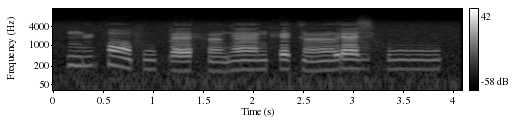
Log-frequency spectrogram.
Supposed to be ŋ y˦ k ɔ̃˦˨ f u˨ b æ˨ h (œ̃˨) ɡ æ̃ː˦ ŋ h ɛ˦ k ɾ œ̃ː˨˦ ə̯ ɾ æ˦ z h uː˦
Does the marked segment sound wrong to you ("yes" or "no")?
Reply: no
